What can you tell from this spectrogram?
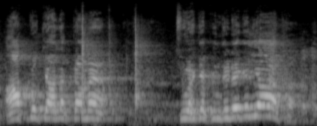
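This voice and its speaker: An actor playing a vain, flirtatious neighbour who insists on being called doctor, talking in a boastful, joking way in a TV sitcom. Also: male voice, extremely high pitch, animated, fairly quick, background noise. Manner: boastful, jokey, laughing. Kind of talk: sitcom acting. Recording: roomy studio set.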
